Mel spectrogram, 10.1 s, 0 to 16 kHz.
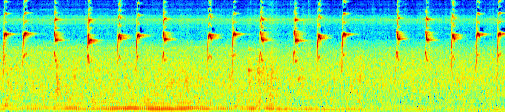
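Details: Bayeman bird lure call: a rapid, steady stream of shrill down-slurred chirps with brief whistled ends, roughly two per second for ten seconds, over a low background hum; the species lives in flocks of 15 to 20.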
